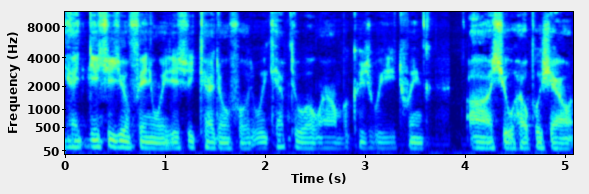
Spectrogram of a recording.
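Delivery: confiding, secretive, hushed stage whisper. Gesturing two others closer in character, speaking in a hushed voice. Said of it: "say in a hushed voice".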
